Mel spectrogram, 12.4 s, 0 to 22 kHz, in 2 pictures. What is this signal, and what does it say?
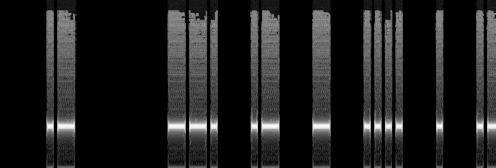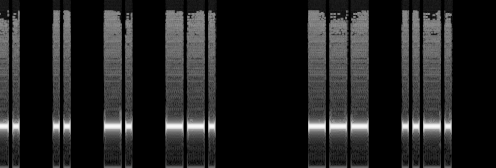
Morse code, heard as a keyed tone, about 18 wpm, spaced as for 12 wpm, 1000 Hz. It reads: A GATHERING OF
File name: qotdfiles / 12wpm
